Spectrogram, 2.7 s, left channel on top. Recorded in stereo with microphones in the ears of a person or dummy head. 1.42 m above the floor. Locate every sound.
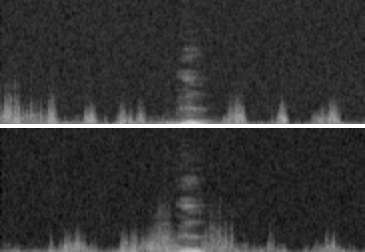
1.2 s breathing: 50° right (ahead or behind), 2.5 m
